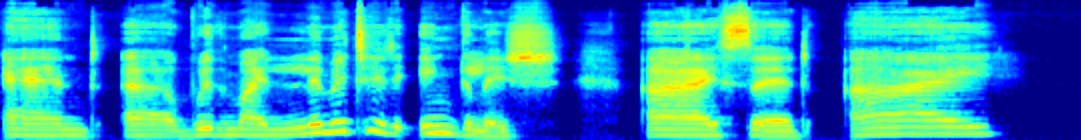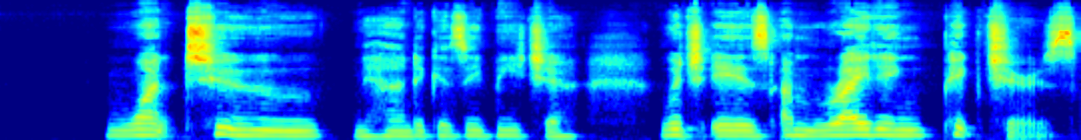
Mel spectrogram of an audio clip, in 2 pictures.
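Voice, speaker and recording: Speaking at a very slow pace with a Kenyan accent, a woman uses a fairly low pitch and ordinary pitch variation, in a very clean recording with a silent background. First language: Luhya. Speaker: artist and stroke survivor. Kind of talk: interview conversation.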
